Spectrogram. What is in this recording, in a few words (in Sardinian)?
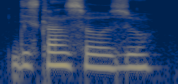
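"discansosu", female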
